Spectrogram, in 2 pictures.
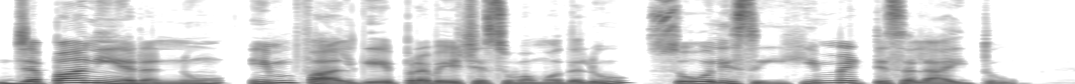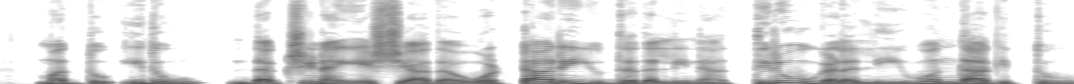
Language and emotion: Kannada, neutral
